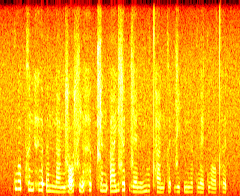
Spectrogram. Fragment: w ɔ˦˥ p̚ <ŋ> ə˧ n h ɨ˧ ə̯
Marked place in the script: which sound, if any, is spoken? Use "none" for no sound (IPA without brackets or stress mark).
x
